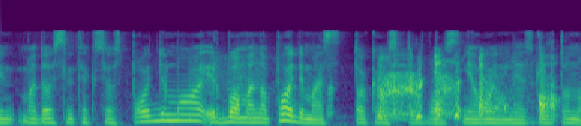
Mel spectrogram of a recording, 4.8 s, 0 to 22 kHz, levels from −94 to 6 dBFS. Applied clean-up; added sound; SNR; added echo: none; Cough; 4 dB; none.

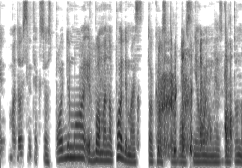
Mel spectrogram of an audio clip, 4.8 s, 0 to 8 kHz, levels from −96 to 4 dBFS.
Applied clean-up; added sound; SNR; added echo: classical method Wiener filter.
